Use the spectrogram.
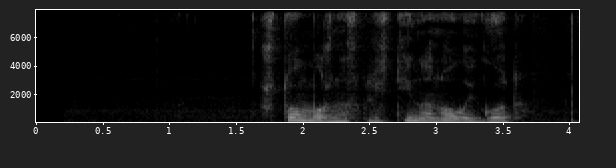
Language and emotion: Russian, neutral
